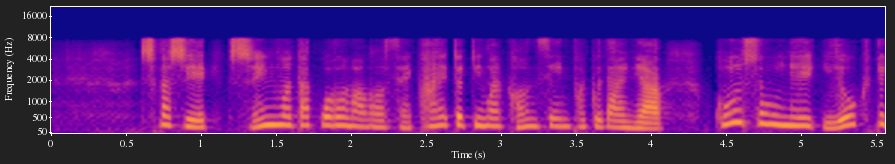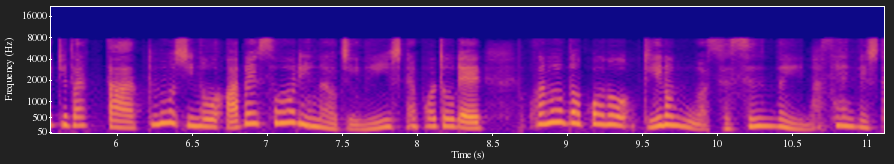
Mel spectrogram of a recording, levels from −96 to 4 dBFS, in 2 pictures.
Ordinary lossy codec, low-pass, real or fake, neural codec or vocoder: none; none; fake; codec, 16 kHz, 0.5 kbps, FreqCodec, larger model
